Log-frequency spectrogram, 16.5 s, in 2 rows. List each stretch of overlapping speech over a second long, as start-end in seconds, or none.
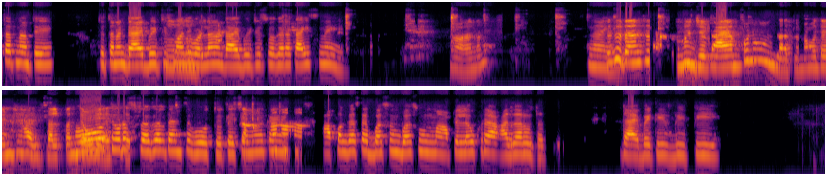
none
